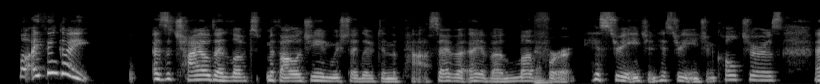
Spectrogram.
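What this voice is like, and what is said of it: American accent. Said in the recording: “my clearly American accent”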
